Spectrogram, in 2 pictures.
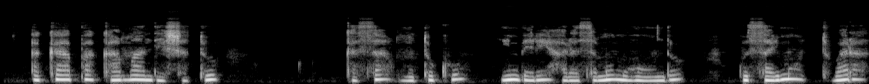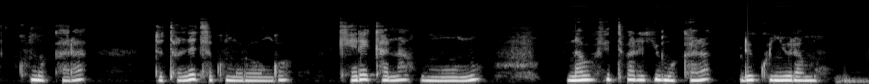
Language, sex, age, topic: Kinyarwanda, female, 18-24, government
